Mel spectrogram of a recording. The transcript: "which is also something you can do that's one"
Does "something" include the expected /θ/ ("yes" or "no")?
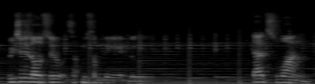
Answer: no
